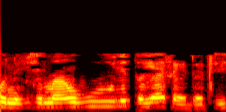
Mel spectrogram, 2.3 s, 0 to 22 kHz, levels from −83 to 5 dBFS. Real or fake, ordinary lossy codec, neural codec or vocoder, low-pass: real; MP3, 16 kbps; none; 3.6 kHz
